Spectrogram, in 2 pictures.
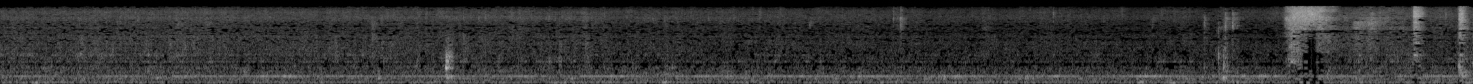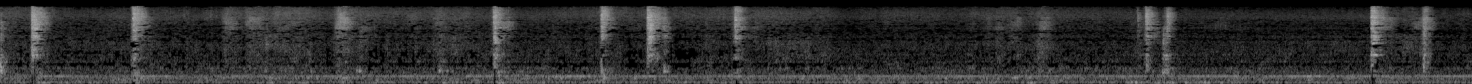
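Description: Spinach stir-frying in a metal wok, sizzling with a steady hiss. From about twelve seconds in, a metal spatula knocks and scrapes against the wok in a series of sharp clanks, again twice near the end.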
